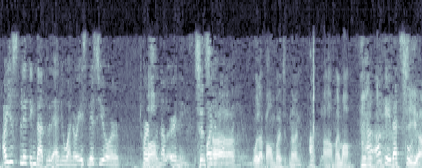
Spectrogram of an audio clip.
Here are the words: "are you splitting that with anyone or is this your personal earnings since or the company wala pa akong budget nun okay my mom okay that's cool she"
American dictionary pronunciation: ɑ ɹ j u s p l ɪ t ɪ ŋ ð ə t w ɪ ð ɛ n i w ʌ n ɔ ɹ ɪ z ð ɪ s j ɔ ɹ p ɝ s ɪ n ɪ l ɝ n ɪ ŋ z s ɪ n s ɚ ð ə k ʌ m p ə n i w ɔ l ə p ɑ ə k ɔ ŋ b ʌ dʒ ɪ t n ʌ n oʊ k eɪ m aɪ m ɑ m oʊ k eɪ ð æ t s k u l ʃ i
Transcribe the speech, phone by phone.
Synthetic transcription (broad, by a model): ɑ ɹ j u s p l ɪ t ɪ ŋ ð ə t w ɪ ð ɛ n i w ʌ n ɔ ɹ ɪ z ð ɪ s j ɔ ɹ p ɝ s ɪ n ɪ l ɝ n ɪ ŋ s s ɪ n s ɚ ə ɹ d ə i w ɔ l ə p ɑ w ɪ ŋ b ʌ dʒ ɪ t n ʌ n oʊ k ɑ m aɪ m ɑ m oʊ k eɪ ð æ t s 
